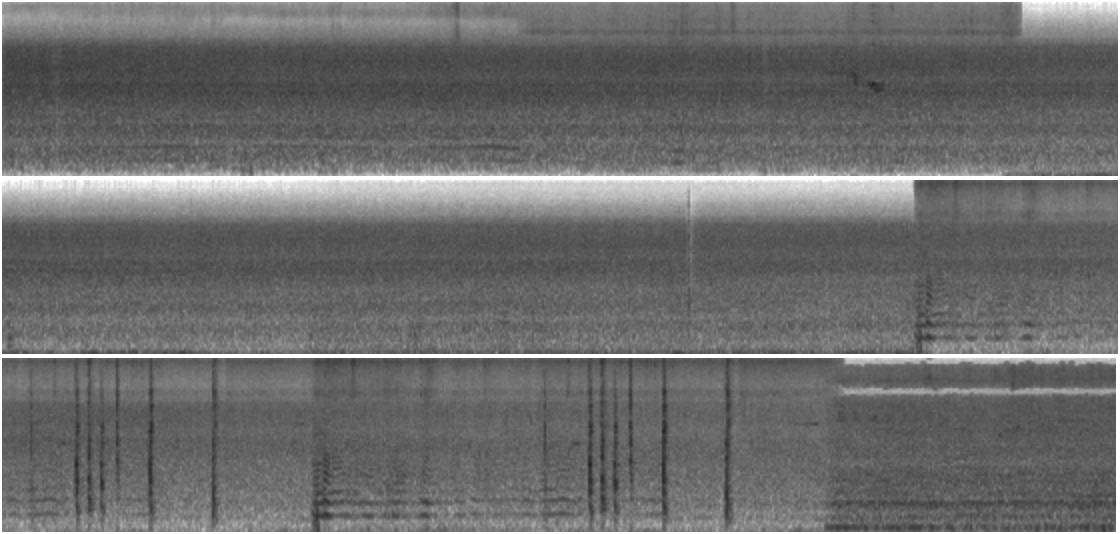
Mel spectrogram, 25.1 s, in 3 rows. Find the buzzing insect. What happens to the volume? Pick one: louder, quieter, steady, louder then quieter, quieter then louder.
louder.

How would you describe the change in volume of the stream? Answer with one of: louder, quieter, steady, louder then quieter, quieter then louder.
quieter.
